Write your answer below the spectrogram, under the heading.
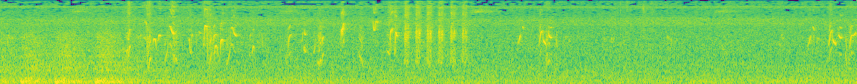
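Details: A Stripe-throated Bulbul, described as the territory holder, gives bright, bubbly chirps and short warbled phrases, with a quick run of notes midway, over low rumbling background noise.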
